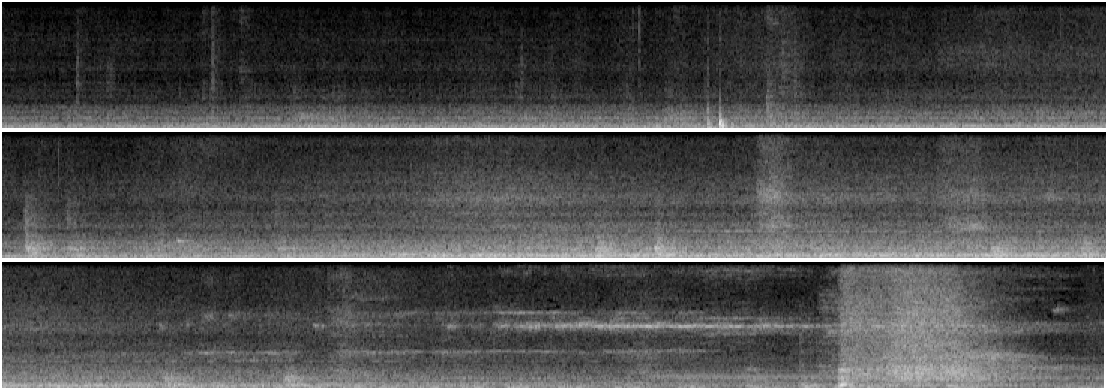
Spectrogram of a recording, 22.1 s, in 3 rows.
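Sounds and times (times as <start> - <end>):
short rush of hiss: 20.3 - 21.7.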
